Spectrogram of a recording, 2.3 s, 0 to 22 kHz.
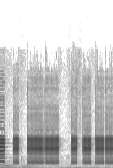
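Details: Garrett ACE 400 metal detector, 10 kHz, iron audio: string of short uneven beeps, last tone lower-pitched, low tone signalling an iron target such as a steel washer. Low tone iron target signal.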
